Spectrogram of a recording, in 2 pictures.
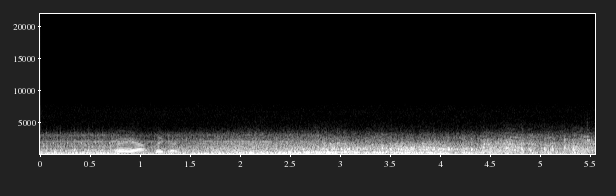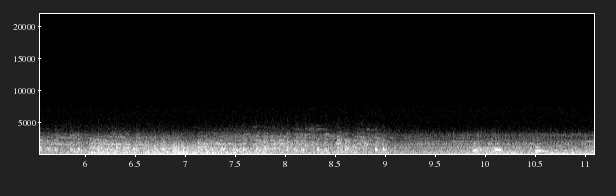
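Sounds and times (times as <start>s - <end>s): train wheels clattering over rails: 2.5s - 9.3s.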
